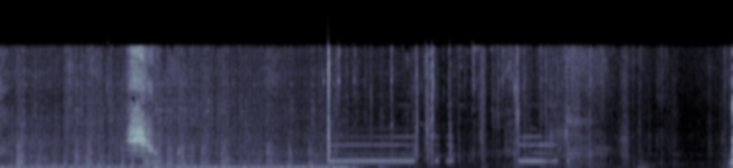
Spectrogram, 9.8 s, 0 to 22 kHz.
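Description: A rebuilt 350 small-block V8 idles steadily with no knock, then is switched off about five seconds in. After that, a steady dashboard warning chime sounds twice, with a few light clicks.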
